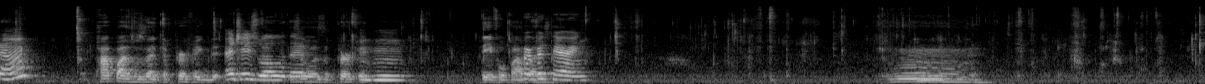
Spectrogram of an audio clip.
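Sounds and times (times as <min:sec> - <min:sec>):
chewing fried chicken: 0:00.8 - 0:12.0
person humming mmm: 0:08.8 - 0:10.0.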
